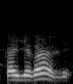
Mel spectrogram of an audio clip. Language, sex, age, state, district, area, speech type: Hindi, male, 60+, Uttar Pradesh, Mirzapur, urban, conversation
